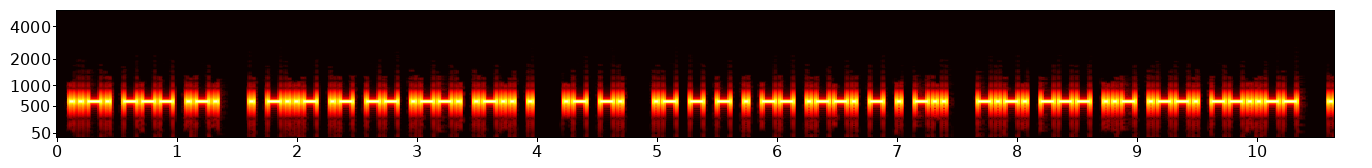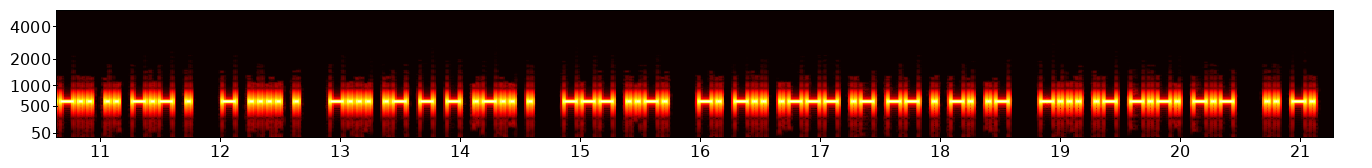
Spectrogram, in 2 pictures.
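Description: Morse code, heard as a keyed tone, about 32 wpm, 600 Hz. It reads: FOR EXAMPLE AN ATTEMPTED COUP, LIKE THE BATTLE OF NDJAMENA BACK IN
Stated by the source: Morse code practice at 32 wpm from CW med Gnister, reading Ken Follett's novel Never in English.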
